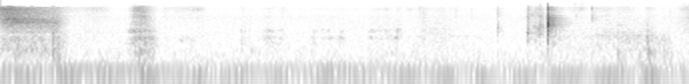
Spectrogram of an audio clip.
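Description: Faint handling noises in a quiet room: a soft rustle at the start, scattered light taps, and one sharper click about three and a half seconds in, over a low steady hum.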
